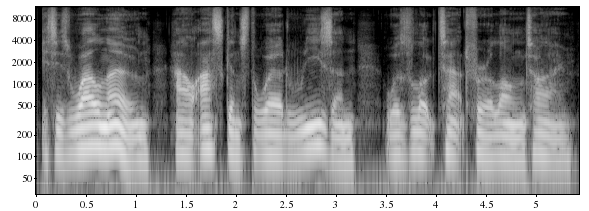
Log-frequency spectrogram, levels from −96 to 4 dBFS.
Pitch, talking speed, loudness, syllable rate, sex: 105 Hz, 175 wpm, -17 LUFS, 4.1 syllables/s, male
